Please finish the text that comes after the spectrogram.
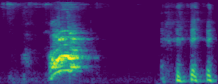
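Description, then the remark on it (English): Dogs barking during playtime: one loud, drawn-out bark, a brief pause, then a quick run of four or five shorter, choppier barks, with no one speaking. “Um, sorry, the dogs are kind of going up.”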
